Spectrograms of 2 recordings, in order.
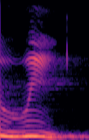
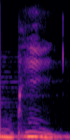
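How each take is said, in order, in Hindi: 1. इसकी शुरुआत v ध्वनि से होती है। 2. इसकी शुरुआत साँस वाली bh ध्वनि से होती है। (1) "वी ना कि भी" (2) "ना कि भी"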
